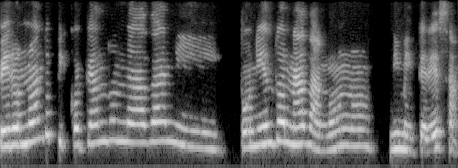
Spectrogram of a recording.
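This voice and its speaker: A woman's high voice with lively intonation at a moderate pace, dry and close with no echo. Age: 50s. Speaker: spiritual channeler and psychic. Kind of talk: interview.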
